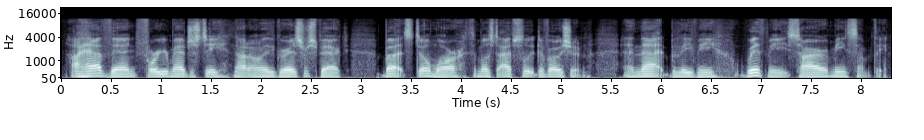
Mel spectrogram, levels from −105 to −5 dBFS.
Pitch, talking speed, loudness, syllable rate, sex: 125 Hz, 195 wpm, -18 LUFS, 5.7 syllables/s, male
